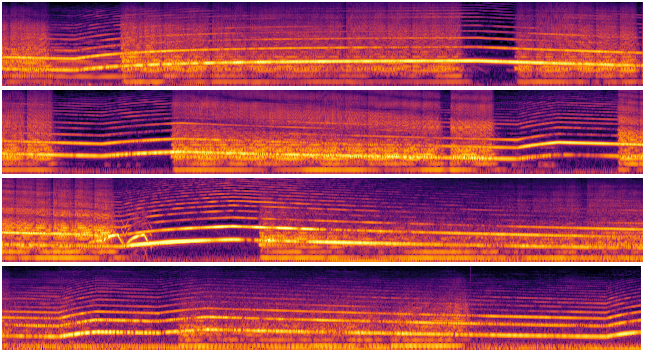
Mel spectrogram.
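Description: Fire engine sirens wailing as the trucks drive past. Each wail rises quickly, then falls slowly over several seconds, repeating all through. In the second half a low engine rumble comes in under them.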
